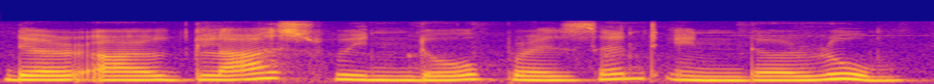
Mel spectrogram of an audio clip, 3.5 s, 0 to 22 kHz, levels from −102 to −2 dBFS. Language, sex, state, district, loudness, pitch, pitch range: English, female, Assam, Kamrup Metropolitan, -13 LUFS, 200 Hz, 190-220 Hz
